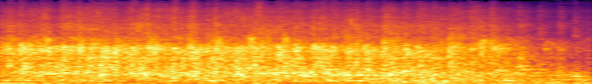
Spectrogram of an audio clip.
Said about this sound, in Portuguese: Uma salva de palmas a ambos, por gentileza.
